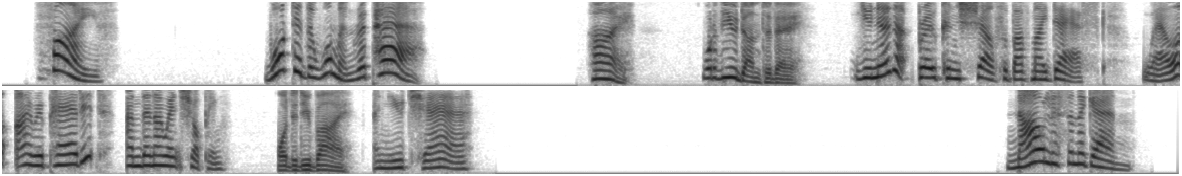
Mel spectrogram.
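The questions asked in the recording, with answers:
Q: What did the woman repair?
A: A shelf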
